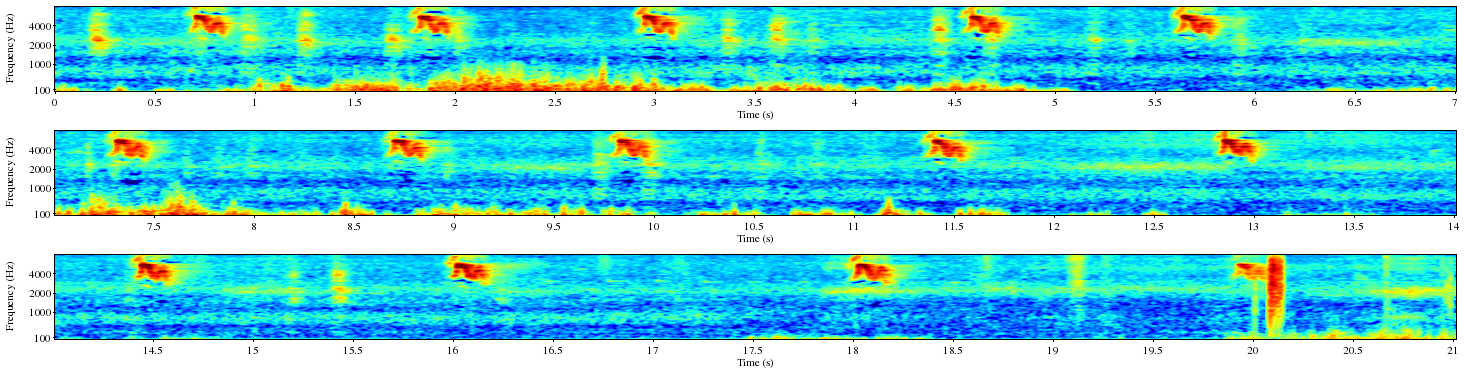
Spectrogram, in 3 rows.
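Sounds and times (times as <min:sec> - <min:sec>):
wind rumble on microphone: 0:00.0 - 0:05.2, 0:06.2 - 0:15.0, 0:17.0 - 0:18.6, 0:19.3 - 0:21.0
small bird chirping: 0:00.2 - 0:02.2, 0:02.9 - 0:06.0, 0:07.0 - 0:08.0, 0:08.6 - 0:10.2, 0:11.3 - 0:11.8, 0:12.8 - 0:13.2, 0:13.8 - 0:18.9, 0:19.8 - 0:21.0.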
